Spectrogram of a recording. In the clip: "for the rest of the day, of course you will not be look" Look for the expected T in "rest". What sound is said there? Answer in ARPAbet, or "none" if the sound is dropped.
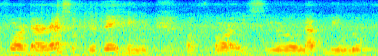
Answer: T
